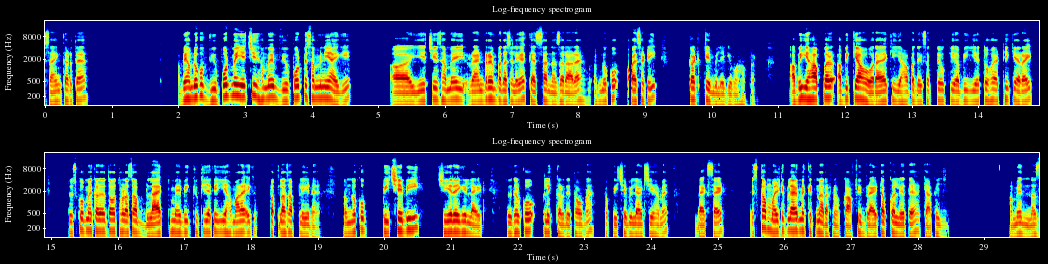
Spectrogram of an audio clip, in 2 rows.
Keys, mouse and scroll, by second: 0.3 click, 1.8 click, 4.3 click, 5.3 click, 6.5 click, 8.5-10.0 alt+middle drag, 11.8-13.7 alt+middle drag, 14.2-15.2 alt+middle drag, 17.6 click, 18.1 click, 18.5 click, 20.1 alt+middle click, 21.9 click, 22.9 alt+middle click, 25.3 click.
